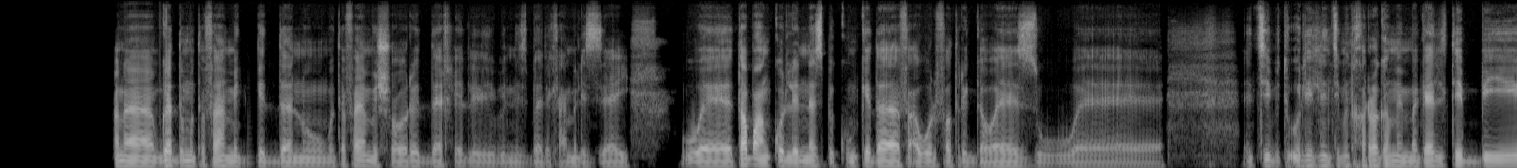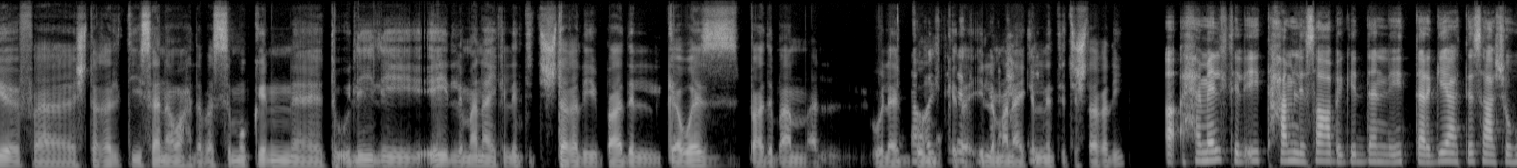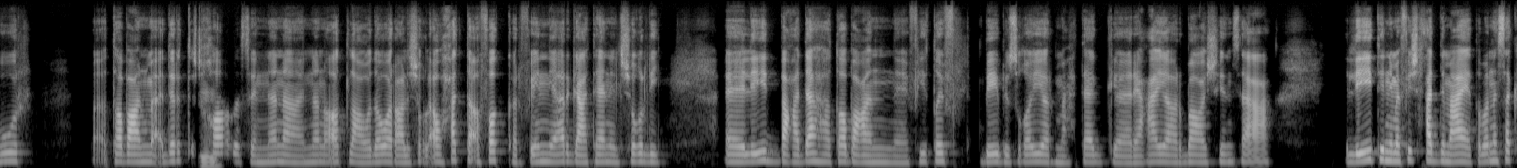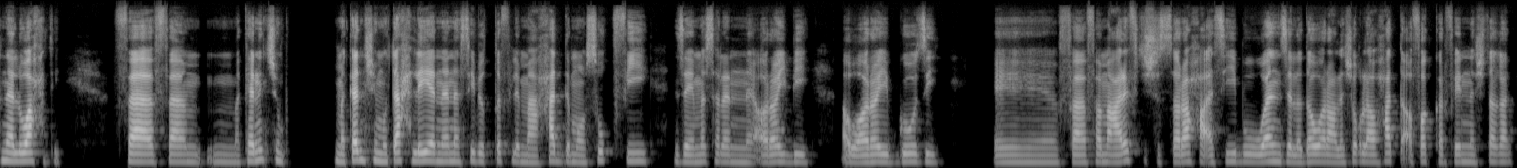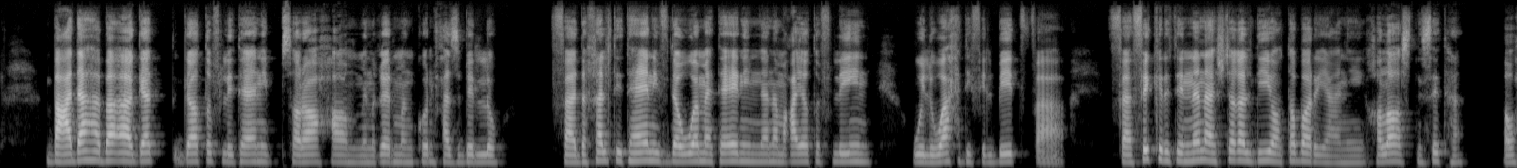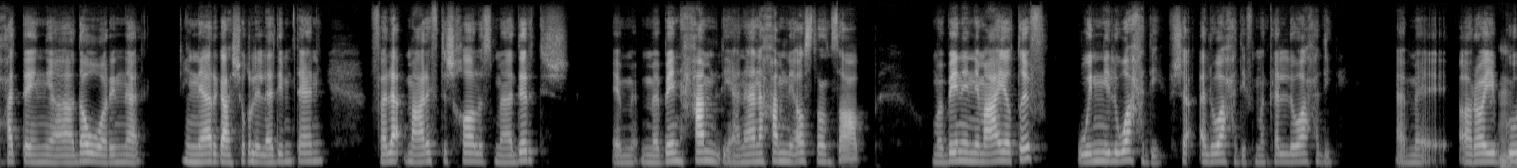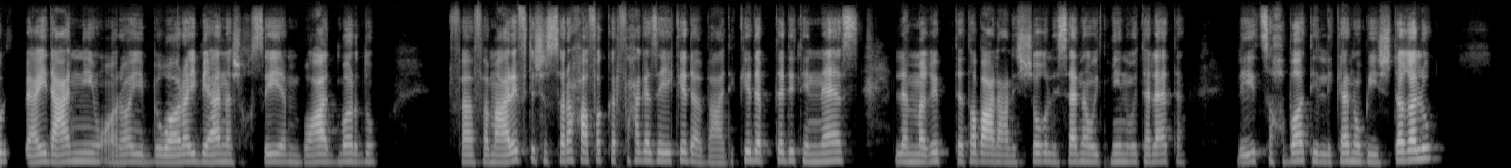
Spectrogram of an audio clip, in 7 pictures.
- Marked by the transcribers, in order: tapping; in English: "Baby"
- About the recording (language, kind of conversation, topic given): Arabic, advice, إزاي أبدأ أواجه الكلام السلبي اللي جوايا لما يحبطني ويخلّيني أشك في نفسي؟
